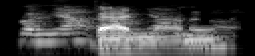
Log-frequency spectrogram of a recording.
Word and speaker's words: Fagnano: Oh, Fagnano. Fagnano. No, it's silent G.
